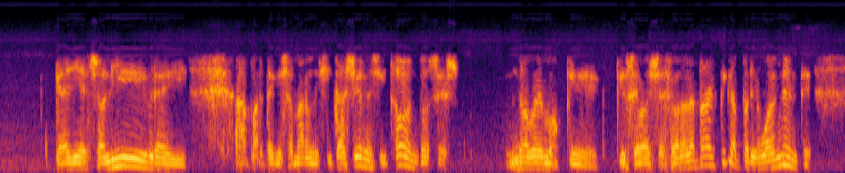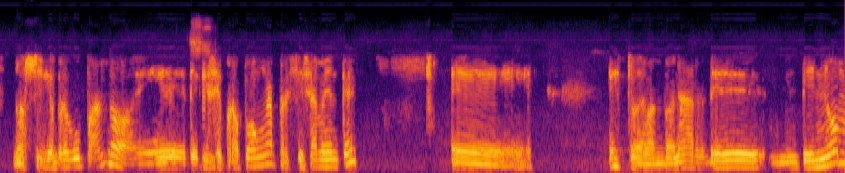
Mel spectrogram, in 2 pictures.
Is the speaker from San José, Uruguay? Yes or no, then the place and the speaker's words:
yes; San José, Uruguay; uno soy de San José y otro de Florida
